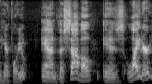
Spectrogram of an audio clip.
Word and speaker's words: sabot: projectile uh a sabo spelled s-a-b-o-t is pronounced sabo really and it's a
